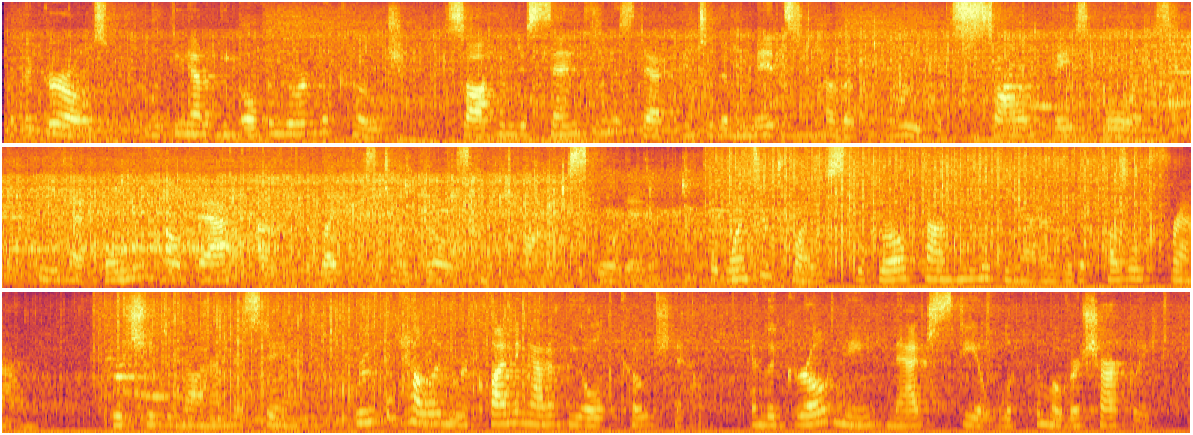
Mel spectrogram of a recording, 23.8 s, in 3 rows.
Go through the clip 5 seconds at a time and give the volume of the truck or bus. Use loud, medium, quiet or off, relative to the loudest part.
loud, loud, loud, quiet, quiet.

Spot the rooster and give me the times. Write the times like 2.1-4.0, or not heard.
not heard.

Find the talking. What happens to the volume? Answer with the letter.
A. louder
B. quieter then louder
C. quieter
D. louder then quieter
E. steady
E.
